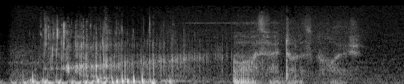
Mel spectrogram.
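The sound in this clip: Drink pours from a blue 0.75 litre can into glasses, first as a dense gurgling glug, then a second burst of pouring with fizzing foam.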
